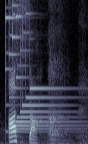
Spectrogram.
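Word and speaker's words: 아싸: If you are an outsider, person who doesn't know a lot, is not into the current trends, is called outsider, and in Korean pronunciation, shortened, it will be asa.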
